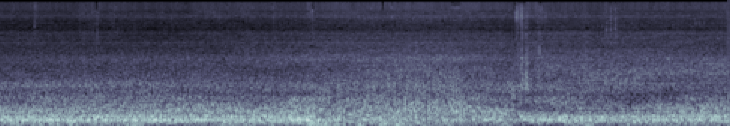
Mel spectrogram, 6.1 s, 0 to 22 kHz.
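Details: 2012 Frigidaire 8,000 BTU window AC, model LRA087AT7, dirty after sitting outside, set to 60 with the compressor on. Steady fan rush over a low compressor hum, no rattles or cycling; cold air at the front, hot air at the back. Normal operation.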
